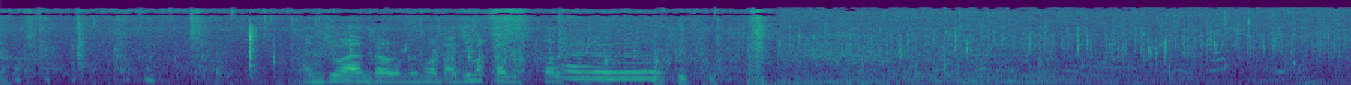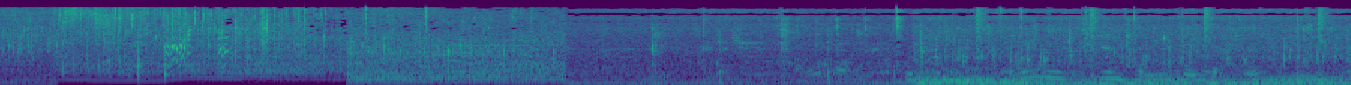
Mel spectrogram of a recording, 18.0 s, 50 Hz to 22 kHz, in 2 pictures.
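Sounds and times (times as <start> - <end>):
food deep-frying in oil: 5.2 - 12.8.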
